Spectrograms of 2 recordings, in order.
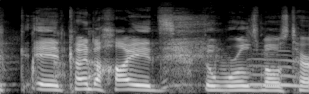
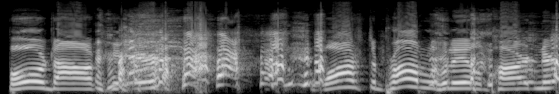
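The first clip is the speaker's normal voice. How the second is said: mock Texas accent; 5 semitones higher than usual. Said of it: "do the accent of".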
